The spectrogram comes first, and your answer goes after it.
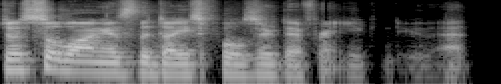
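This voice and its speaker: A man acting as game master, explaining rules and narrating tabletop play in a halting, unscripted way. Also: medium pitch, a little hiss or hum.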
